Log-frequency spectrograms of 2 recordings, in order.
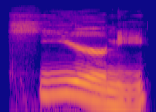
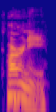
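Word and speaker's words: Kearney: on as you can now see it's spelled car with a K and then the word ear car not kiery as phonetically it would make perfect sense if k e a r is k k NE Kier no this is pronounced car NE Carney okay any who um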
